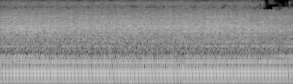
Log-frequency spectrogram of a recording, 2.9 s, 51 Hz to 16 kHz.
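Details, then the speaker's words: Manual Lamborghini Murcielago V12, first cold start after a 3-month engine-out rebuild with new hoses, seals, wires and fluids. Deep, steady idle around 985 rpm with an even rumble and no misses, knocks or ticks. Normal cold idle. "running real smooth. It actually is kind of cool with the exhaust shooting straight down. What's it idling at? About 985 RPM. Is that normal for it?"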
